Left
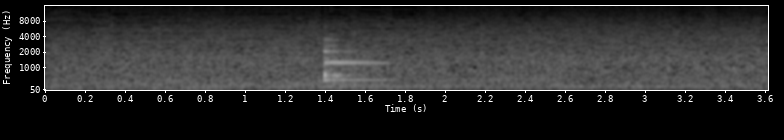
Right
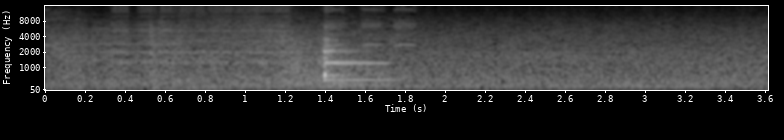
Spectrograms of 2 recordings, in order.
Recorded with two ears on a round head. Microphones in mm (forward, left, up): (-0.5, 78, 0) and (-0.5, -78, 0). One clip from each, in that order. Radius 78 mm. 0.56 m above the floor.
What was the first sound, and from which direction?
A bell, 50° right (ahead or behind).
